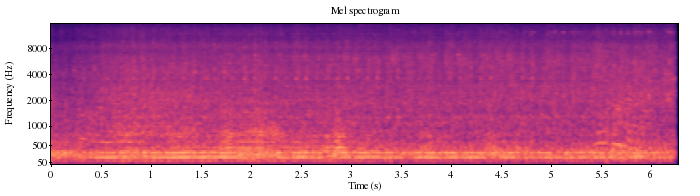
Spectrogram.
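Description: Four-cylinder Honda motorcycle engine idling steadily at an even pitch, with people talking nearby.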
